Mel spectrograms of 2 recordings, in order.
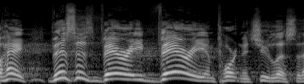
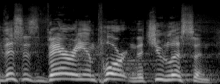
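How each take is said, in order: First: "very, very" stressed with rising emphasis; double very stressed. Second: Said in the usual way. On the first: Shown as a demonstration. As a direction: lean hard on "very, very". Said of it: "even more important than very important". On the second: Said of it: "If I say to you".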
